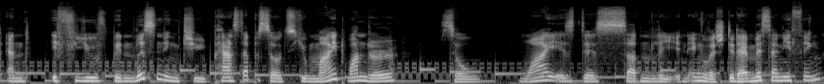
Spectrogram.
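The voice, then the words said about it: German accent in English. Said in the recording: “I'm from Germany, as you can tell by my accent.”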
